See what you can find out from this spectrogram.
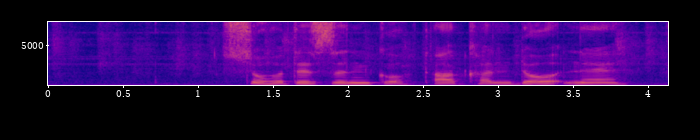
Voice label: navajo; imperative; During the prayer don't get up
